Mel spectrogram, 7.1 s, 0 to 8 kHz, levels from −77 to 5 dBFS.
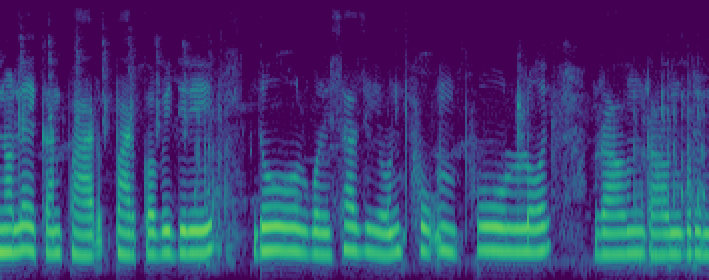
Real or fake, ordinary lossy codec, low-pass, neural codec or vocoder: real; none; 7.2 kHz; none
